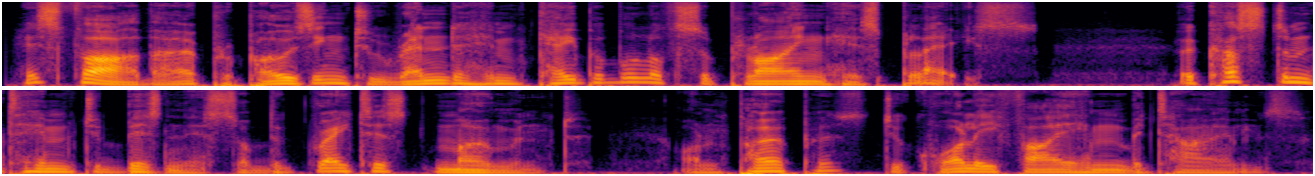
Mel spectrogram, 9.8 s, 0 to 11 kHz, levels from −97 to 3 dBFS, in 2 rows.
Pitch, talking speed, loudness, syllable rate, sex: 105 Hz, 155 wpm, -24 LUFS, 5.3 syllables/s, male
